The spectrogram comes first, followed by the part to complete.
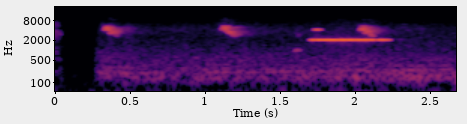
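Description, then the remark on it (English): Birds chirp softly in the background, a few short bright calls spaced apart, followed by a longer steady whistle, over a quiet low background hum with no talking. “I like the birds in the background.”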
